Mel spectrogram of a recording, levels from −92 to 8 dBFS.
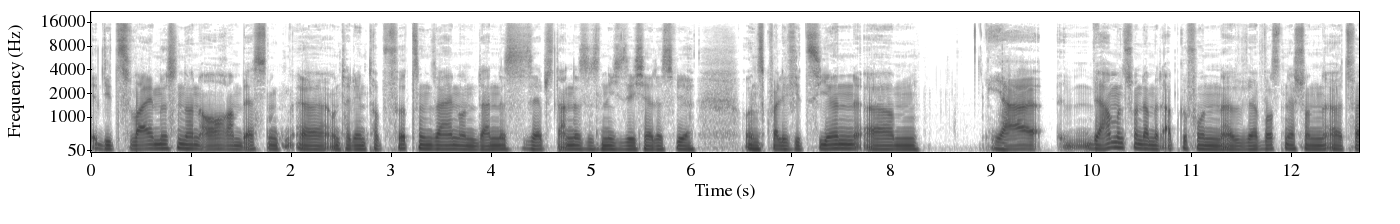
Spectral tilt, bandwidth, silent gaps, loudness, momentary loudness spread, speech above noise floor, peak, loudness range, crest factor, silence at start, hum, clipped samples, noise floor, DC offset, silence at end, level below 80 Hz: -6.5 dB/octave; 16 kHz; none; -22 LUFS; 5 LU; 28 dB; -6 dBFS; 1 LU; 16 dB; 0 s; none; under 0.1%; -50 dBFS; under 0.1%; 0 s; -48 dBFS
